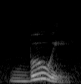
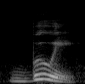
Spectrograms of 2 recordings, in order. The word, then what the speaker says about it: buoy: spelled that way but actually not correct we pronounce this buoy buoy buoy and a buoy is uh something that floats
